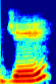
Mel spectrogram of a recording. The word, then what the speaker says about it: Jay: I'm the vice president I go by Jay pronounced J as seen on screen I'm majoring in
